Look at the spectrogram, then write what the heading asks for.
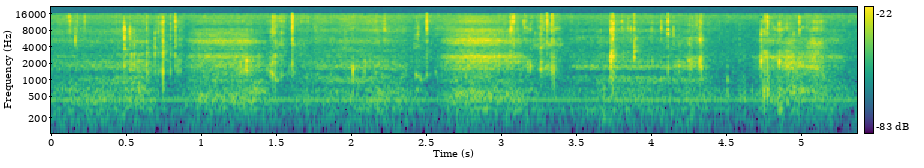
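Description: Faint mouth sounds of chewing a sun-dried mulberry, a small dried fruit that is crunchy like granola at first and then chewy like a raisin: soft scattered clicks and squelches, with a steady faint hum underneath.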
